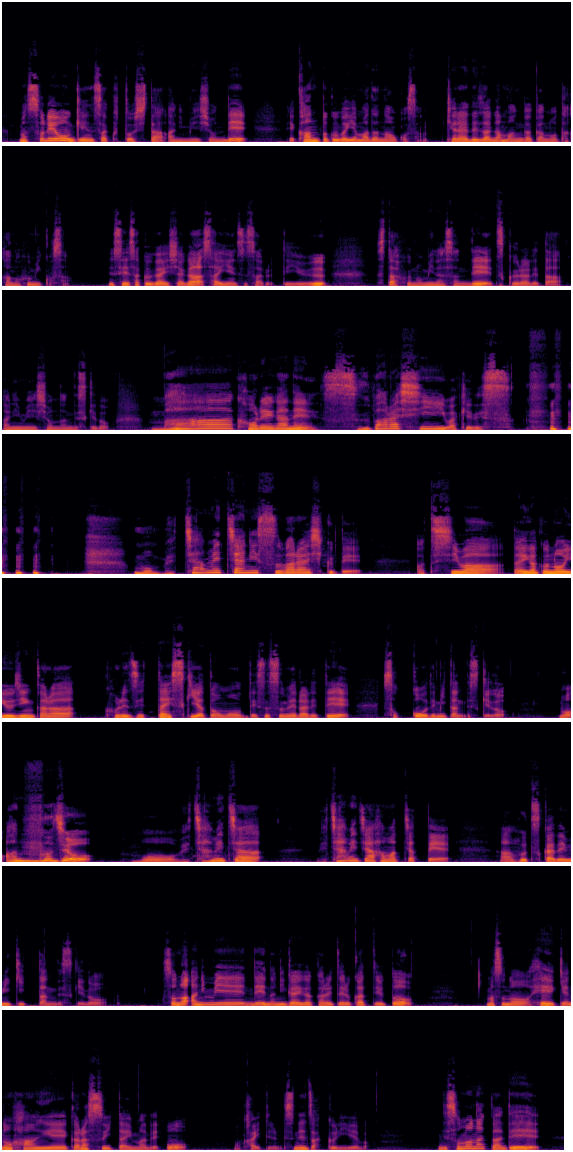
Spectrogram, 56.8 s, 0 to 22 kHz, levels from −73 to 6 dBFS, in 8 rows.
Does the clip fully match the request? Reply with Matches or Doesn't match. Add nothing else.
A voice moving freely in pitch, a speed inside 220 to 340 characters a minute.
Matches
